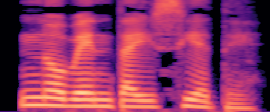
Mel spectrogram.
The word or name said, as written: 97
